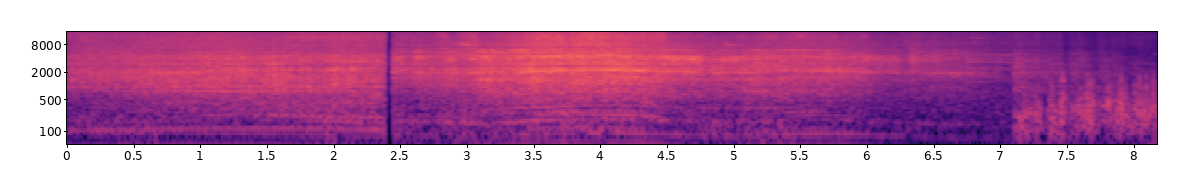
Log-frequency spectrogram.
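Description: Snowmobile engine running at speed as the sled drives past, its pitch rising and then falling as it goes by and fading. About seven seconds in a louder, choppier engine sound starts as the snowmobile churns through deep snow toward the camera.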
